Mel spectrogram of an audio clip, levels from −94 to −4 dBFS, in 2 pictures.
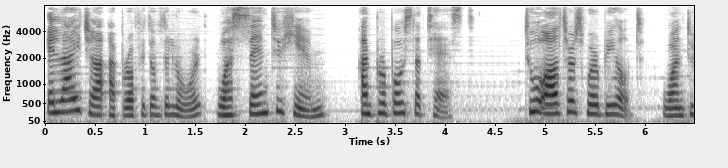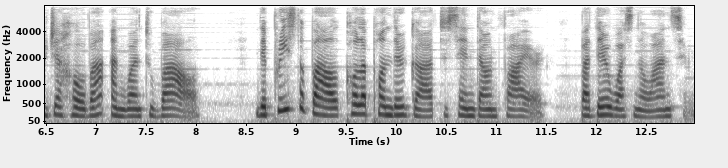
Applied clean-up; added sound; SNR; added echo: neural separator model SepFormer DNS4.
